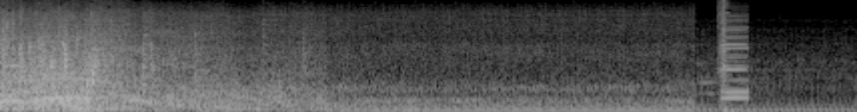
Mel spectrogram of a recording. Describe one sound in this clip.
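An off-road buggy engine idles with a low rumble.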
